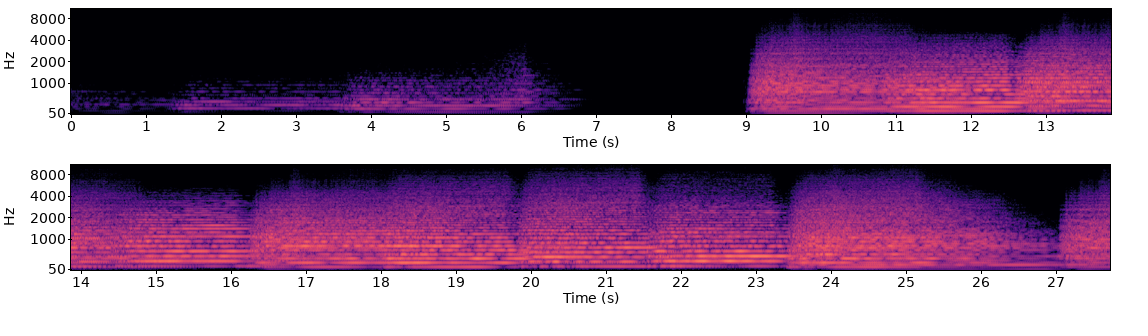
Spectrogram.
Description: low brass sus stem

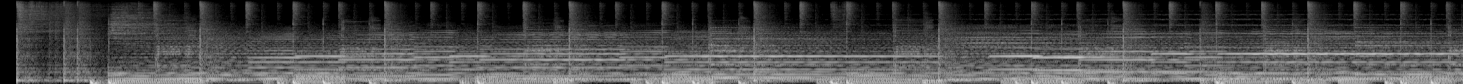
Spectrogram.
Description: ocarina

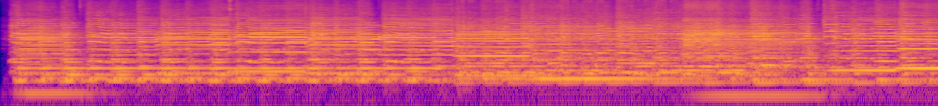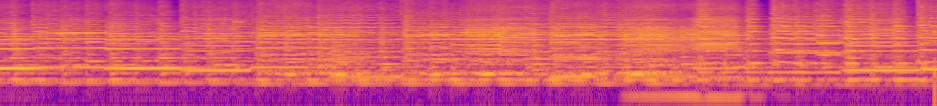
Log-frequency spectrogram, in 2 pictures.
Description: bass clarinet and string quartet

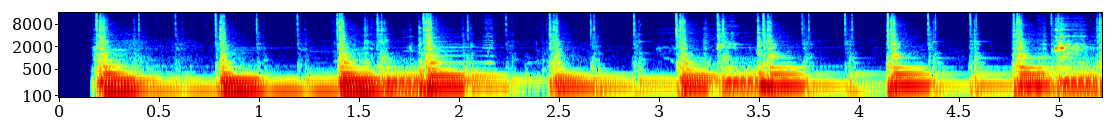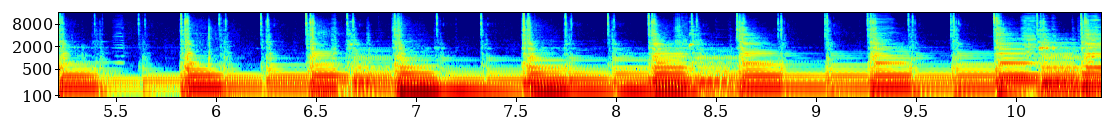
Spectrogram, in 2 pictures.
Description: acoustic

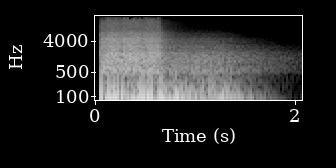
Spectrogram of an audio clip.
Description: hit complex short

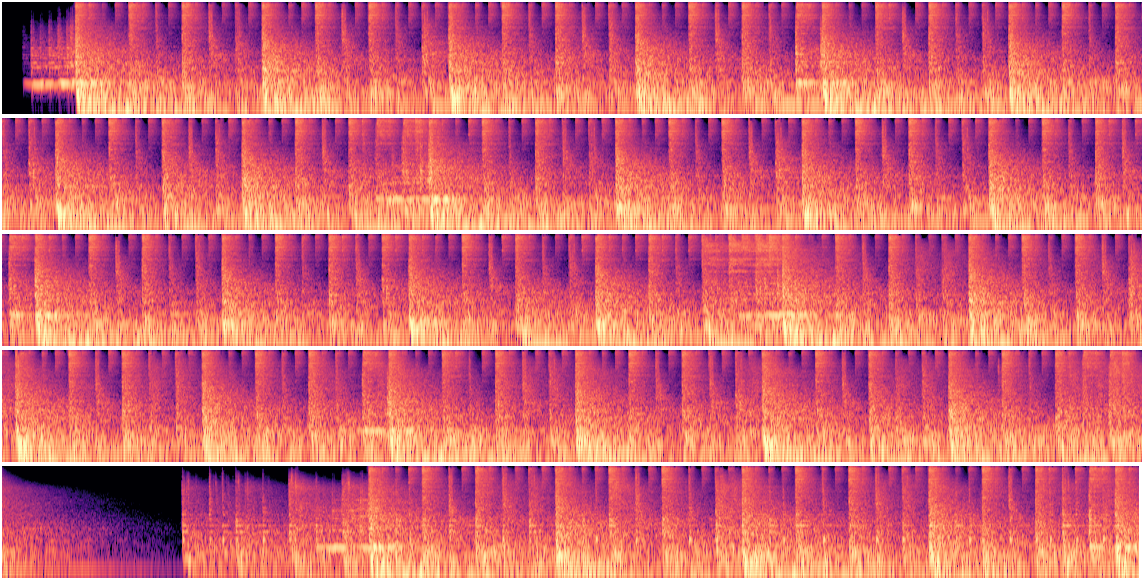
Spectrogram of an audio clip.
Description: drums

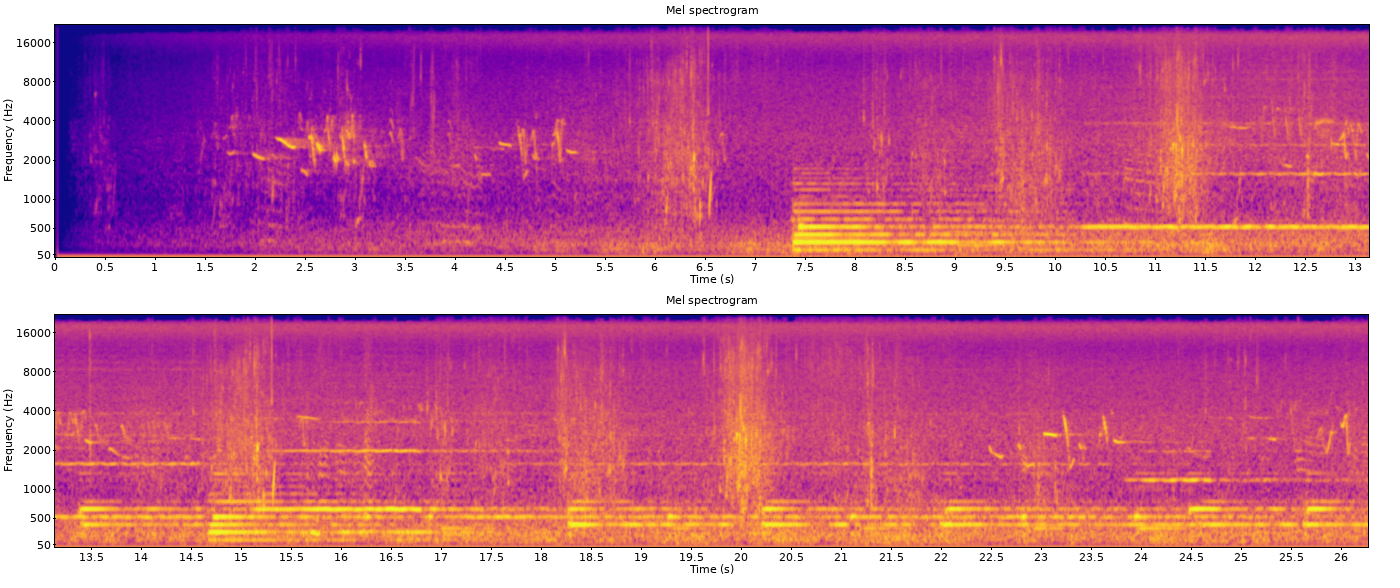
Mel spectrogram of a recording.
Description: deep meditation morning birds waterfall

